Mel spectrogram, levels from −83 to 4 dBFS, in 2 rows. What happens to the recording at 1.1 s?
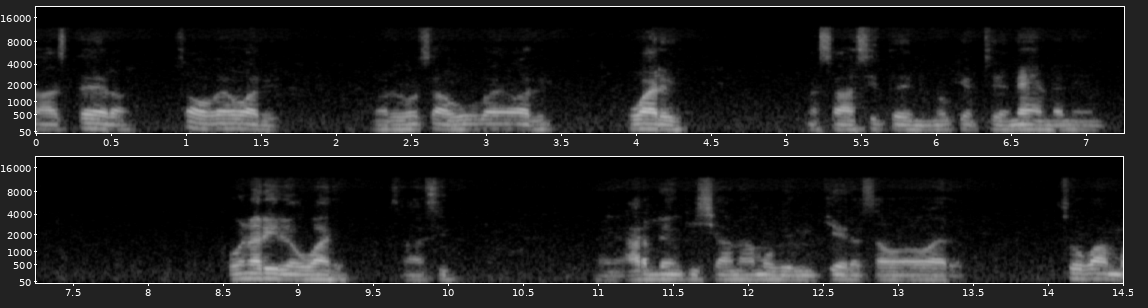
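At 1.1 s the speech is being cut by the noise suppressor. Between 0.0 and 1.63 s the suppressor mistakes stretches of speech for noise and pulls them down along with the background, by up to about 21 dB, for roughly 0.4 s in all. Soft consonants and word endings sound swallowed or faint. Noise suppressor artifacts are also present here: the steady noise is lowered by about 21 dB frame by frame, so it sinks between the words and rises under them.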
